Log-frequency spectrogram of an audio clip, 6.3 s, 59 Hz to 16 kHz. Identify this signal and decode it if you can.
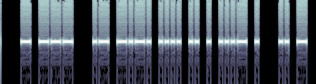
Morse code, heard as a keyed tone, about 20 wpm, 1000 Hz. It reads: TO ACHIEVE IT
